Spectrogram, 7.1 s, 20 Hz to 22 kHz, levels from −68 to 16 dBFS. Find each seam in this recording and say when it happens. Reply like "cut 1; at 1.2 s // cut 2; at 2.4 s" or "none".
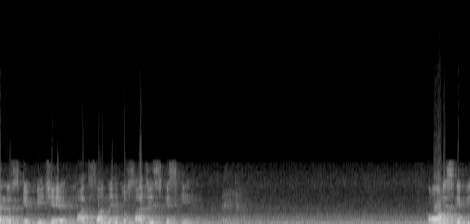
none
